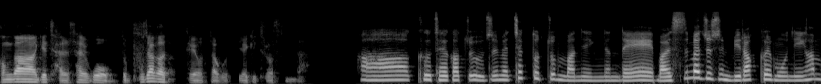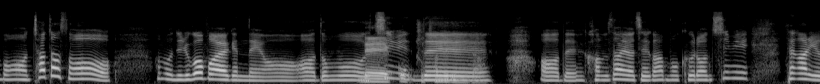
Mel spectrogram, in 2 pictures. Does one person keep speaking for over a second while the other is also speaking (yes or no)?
yes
